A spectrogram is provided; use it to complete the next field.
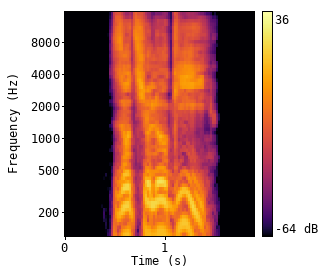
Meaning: sociology
- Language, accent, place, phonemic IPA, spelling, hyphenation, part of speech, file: German, Germany, Berlin, /zotsi̯oloˈɡiː/, Soziologie, So‧zi‧o‧lo‧gie, noun, De-Soziologie.ogg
